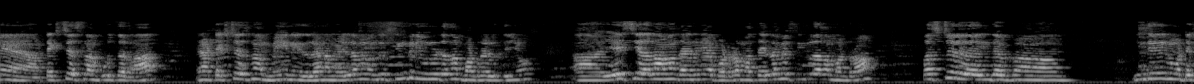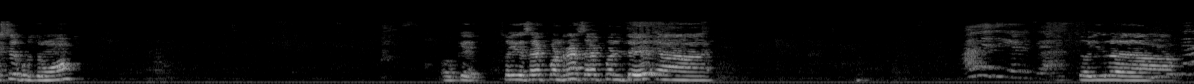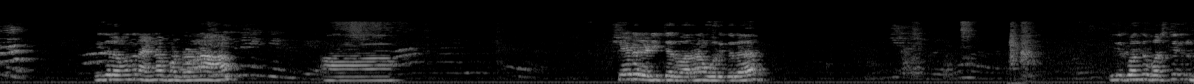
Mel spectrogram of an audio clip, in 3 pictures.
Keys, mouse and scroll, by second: 0.0-1.2 middle drag, 0.5 scroll down 2, 1.0 click, 1.8 Tab, 2.5 middle click, 3.1 alt+a, 3.8 KP_0, 4.9 scroll up 2, 5.4 alt+a, 6.1 ctrl+s, 11.2 l, 12.6 scroll down 3, 12.9 middle click, 13.8 l, 14.1 l, 14.8 l, 15.5-16.5 middle drag, 16.5 scroll up 2, 16.7 middle click, 17.6-18.6 scroll down 3, 18.6-20.3 middle drag, 20.3-33.0 drag, 33.0 n.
